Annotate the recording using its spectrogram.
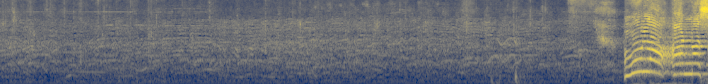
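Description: A crowd murmurs softly.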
